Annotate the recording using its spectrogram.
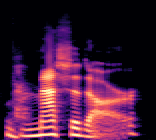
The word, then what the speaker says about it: Mashadar: Madashar. – That's not how it's pronounced. – I said it wrong. I mean, look at the spelling. – Yep. – Mashadar. That's what I meant.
